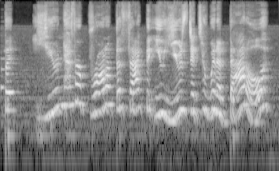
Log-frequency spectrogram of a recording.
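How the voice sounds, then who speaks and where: A woman's voice: very high voice, lively intonation, normal speed, darkish tone. A woman voicing a proud, prickly, youthful-sounding shaman in a video game, blunt and dramatic. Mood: probing. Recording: reverberant game scene with music.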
